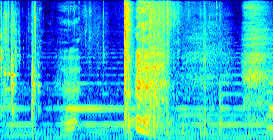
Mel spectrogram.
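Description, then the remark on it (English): Several sharp, irregular chopping thwacks of an axe splitting wood, one much heavier blow in the middle, over a steady low hum with brief murmured vocal sounds between strikes. “Stack this wood, why don't you? I'll keep chopping.”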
